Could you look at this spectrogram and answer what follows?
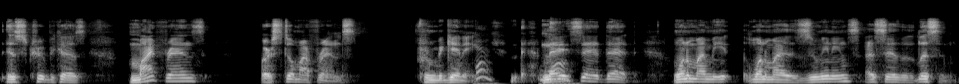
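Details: Adult male stroke survivor with post-stroke aphasia affecting expressive language, recovering after speech therapy, talking with his former speech-language pathologist; real. Finding: aphasia.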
